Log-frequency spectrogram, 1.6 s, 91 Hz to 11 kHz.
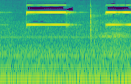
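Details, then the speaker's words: MSA Altair 4 gas detector: two loud, shrill electronic beeps, about half a second each, because the electric sampling pump's airflow is blocked; pressing the button resets it, and a longer block makes the pump labor and alarm again. "you hear that beeping that means we've blocked the airflow we push the button again to reset it"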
